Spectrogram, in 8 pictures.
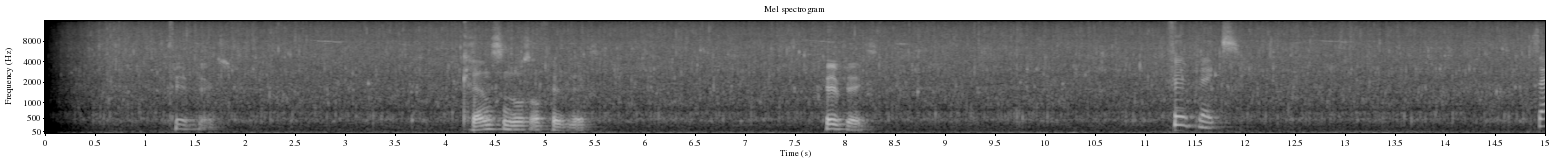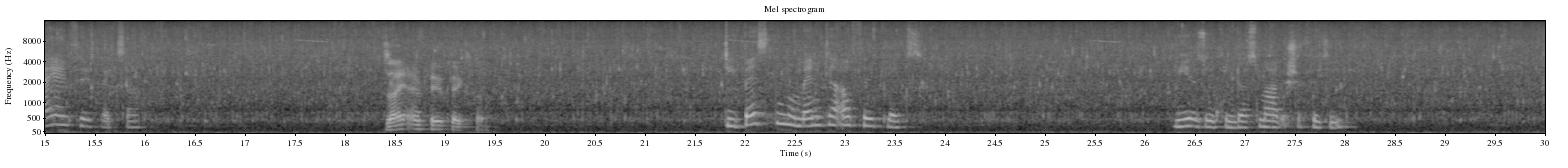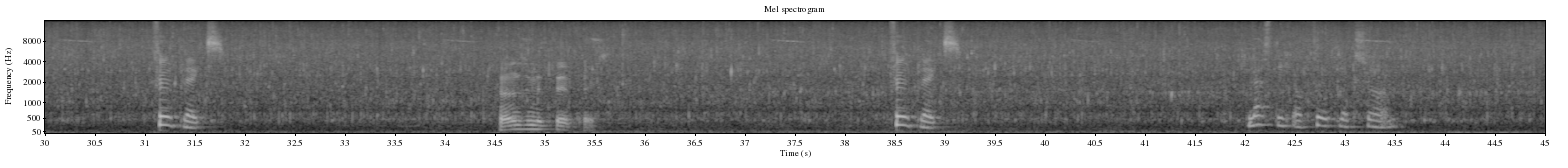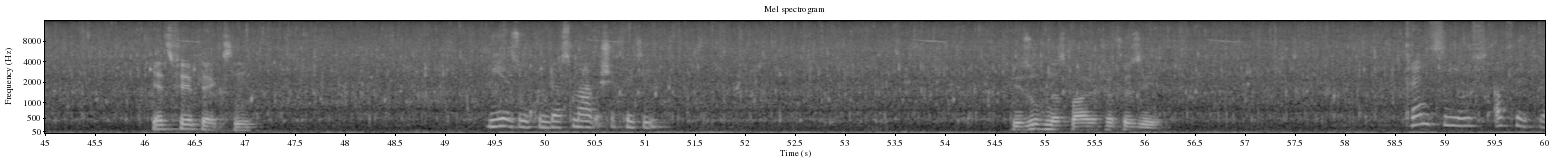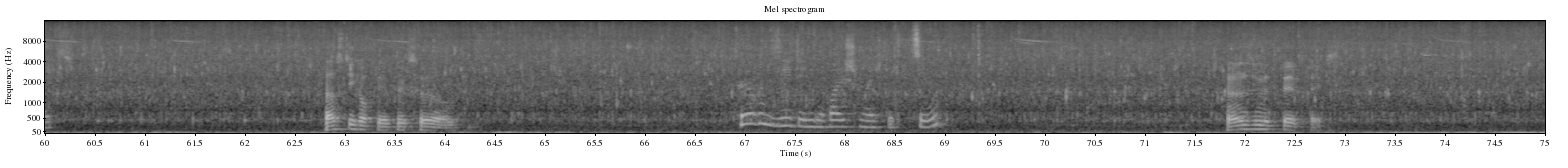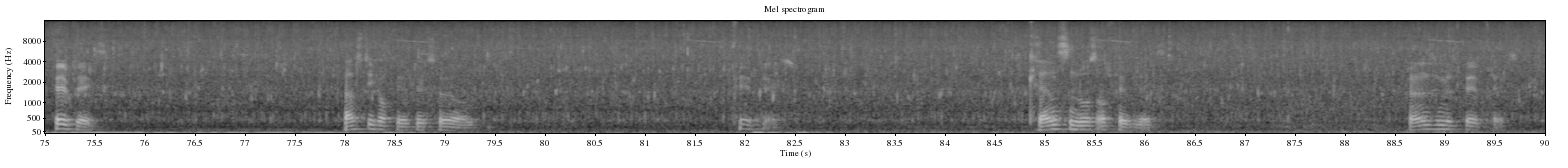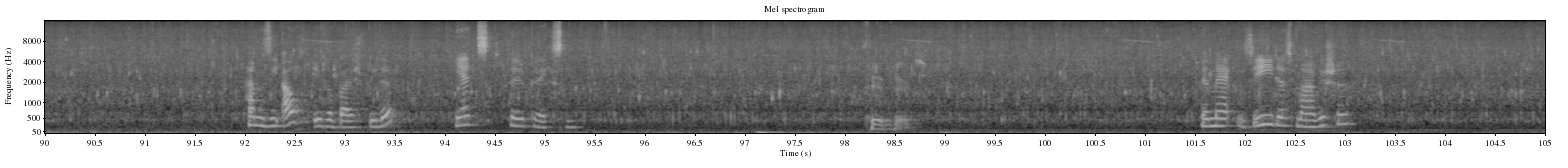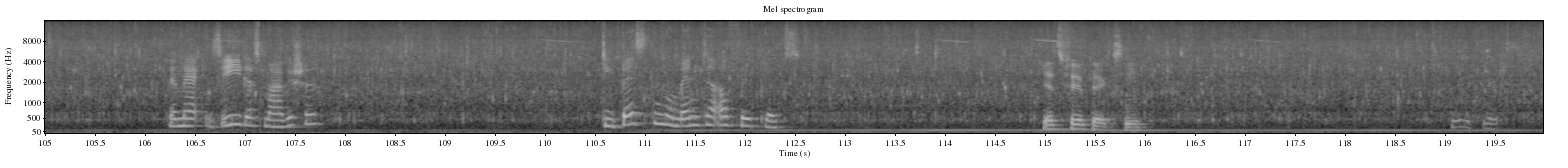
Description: Krailsbach Soundeffekt für Film und ruhige Naturszenen
Krailsbach | Sanfte Bachatmosphäre für Film und Sounddesign
Sanfte Bachatmosphäre vom Krailsbach in Müden.
Ruhige Bachkulisse mit sanft fließendem Wasser und natürlichem Charakter für Filme, Postcards, Reiseclips und stimmungsvolle Szenen.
